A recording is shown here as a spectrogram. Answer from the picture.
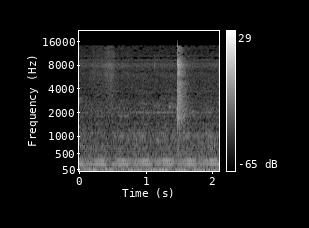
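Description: A single sharp click about one and a half seconds in: the projector's power switch being pressed to turn it on. A faint steady low hum runs underneath.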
